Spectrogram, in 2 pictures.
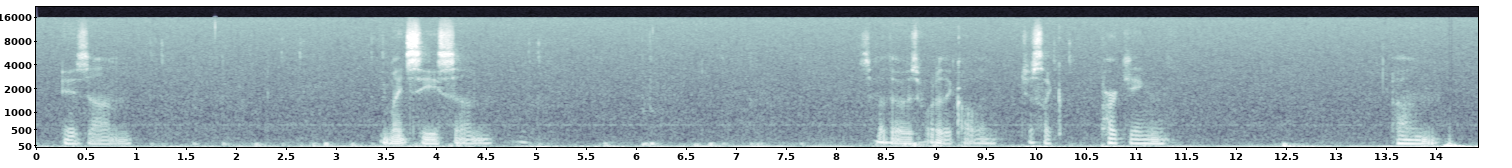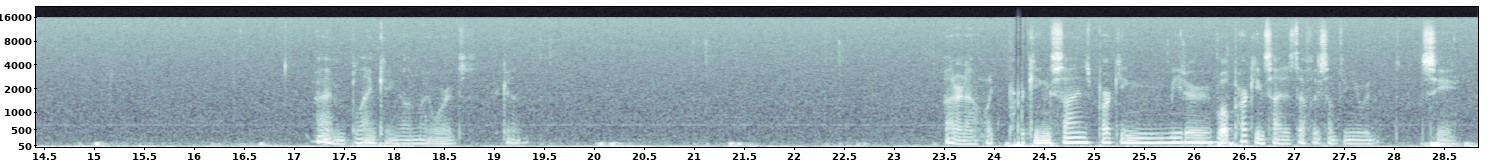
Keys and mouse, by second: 0.0 click, 1.2 click, 1.5-1.9 middle drag, 2.5 shift+right click, 4.9 click, 6.0 KP_7, 6.8 middle drag, 7.6-8.4 middle drag, 8.7 shift+a, 16.6 KP_1, 17.6 s, 17.8 z, 19.4 right click, 20.0 s, 20.1 z, 21.0 click, 21.3 s, 21.4 z, 22.3 click, 22.6 middle click, 24.1 s, 24.3 x, 25.7 click, 26.1 s, 26.3 x, 27.1 click, 27.7-28.2 middle drag, 28.7 KP_7.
